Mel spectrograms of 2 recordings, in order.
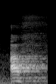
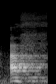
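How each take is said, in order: No difference in how they are said.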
